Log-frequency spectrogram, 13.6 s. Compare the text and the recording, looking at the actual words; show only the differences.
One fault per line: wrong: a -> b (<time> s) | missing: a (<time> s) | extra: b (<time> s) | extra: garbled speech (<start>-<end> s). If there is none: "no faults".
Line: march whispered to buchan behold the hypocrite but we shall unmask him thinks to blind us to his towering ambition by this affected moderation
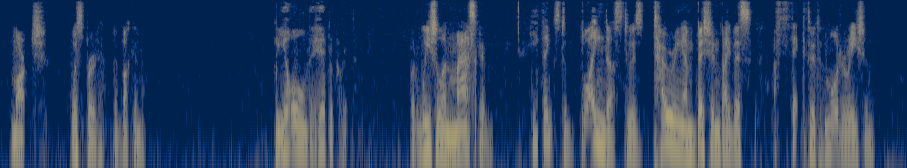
extra: he (7.9 s)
